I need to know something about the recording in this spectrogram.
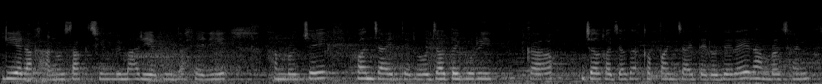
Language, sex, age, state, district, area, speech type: Nepali, female, 18-30, West Bengal, Jalpaiguri, rural, spontaneous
